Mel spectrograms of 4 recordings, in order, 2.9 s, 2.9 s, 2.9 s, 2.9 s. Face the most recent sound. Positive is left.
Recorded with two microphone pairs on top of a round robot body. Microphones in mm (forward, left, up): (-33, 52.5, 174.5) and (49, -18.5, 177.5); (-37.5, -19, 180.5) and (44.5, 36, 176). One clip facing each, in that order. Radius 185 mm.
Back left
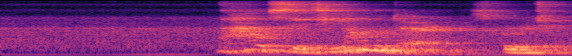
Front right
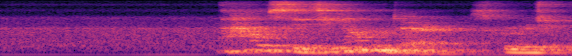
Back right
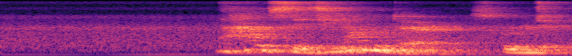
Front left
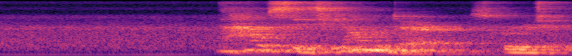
turn(degrees=175)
